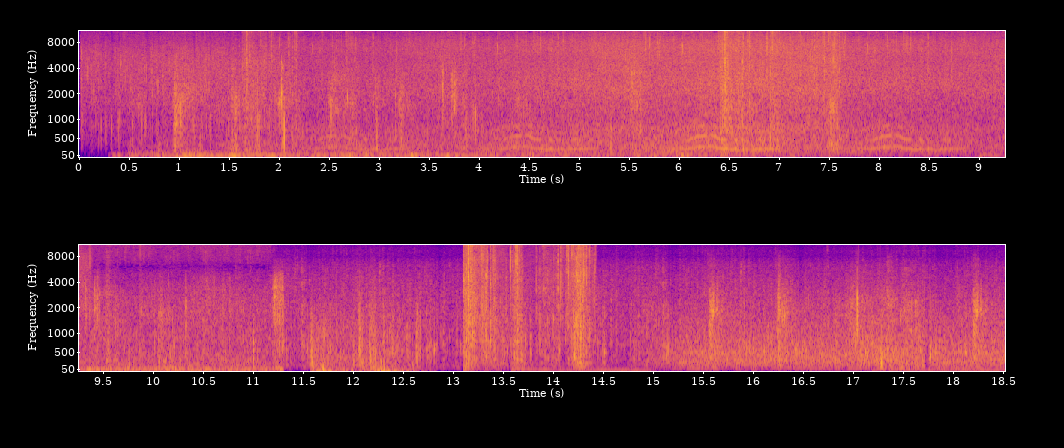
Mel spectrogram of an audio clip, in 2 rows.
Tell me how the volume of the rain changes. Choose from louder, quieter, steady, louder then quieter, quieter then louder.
louder then quieter.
